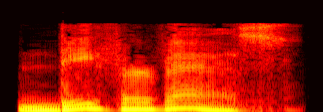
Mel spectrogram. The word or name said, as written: defervesce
